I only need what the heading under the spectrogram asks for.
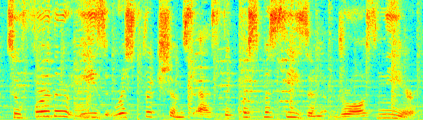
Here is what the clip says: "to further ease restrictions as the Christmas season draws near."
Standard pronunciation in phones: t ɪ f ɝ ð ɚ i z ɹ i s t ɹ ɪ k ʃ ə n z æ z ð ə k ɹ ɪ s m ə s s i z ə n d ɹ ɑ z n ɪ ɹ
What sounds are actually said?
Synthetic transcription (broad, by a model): t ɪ f ɝ ð ɚ i z ɹ i s t ɹ ɪ k ʃ ə n z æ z ð ə k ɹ ɪ s m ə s s i z ə n d ɹ ɑ z n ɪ ɹ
